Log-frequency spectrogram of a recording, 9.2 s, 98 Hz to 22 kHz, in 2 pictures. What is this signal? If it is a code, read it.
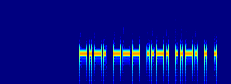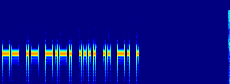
Morse code, heard as a keyed tone, about 25 wpm, 700 Hz. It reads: COFFEE MACHINE
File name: practice / 25wpm / Difficult Words - Speed-Racing with Hints - 25wpm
